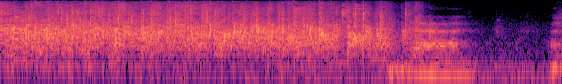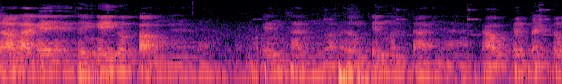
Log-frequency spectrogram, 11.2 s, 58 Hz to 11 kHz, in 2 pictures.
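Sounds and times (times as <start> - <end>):
dense applause from a large crowd: 0.0 - 4.4
speech: 5.7 - 7.4, 8.3 - 11.2.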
